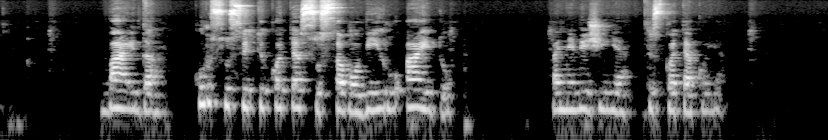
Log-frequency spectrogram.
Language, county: Lithuanian, Šiauliai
